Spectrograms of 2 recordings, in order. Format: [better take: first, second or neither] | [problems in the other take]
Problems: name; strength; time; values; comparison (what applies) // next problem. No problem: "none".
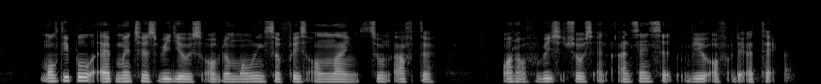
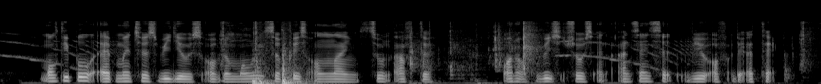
first | background sound (Squeak); 7 dB below the speech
